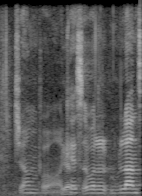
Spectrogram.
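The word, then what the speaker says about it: jambo: Hi, Jumbo. Jumbo.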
